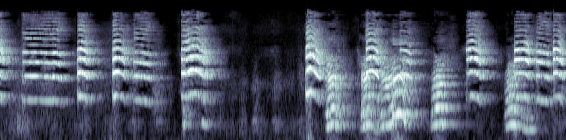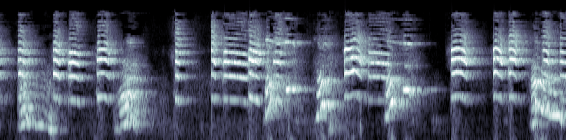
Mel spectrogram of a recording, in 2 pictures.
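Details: Siberian Husky indoors in a lyrical mood, singing: rapid bursts of high, harmonic yelping notes, many sliding down in pitch, delivered in a near-continuous chatter with one short pause.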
